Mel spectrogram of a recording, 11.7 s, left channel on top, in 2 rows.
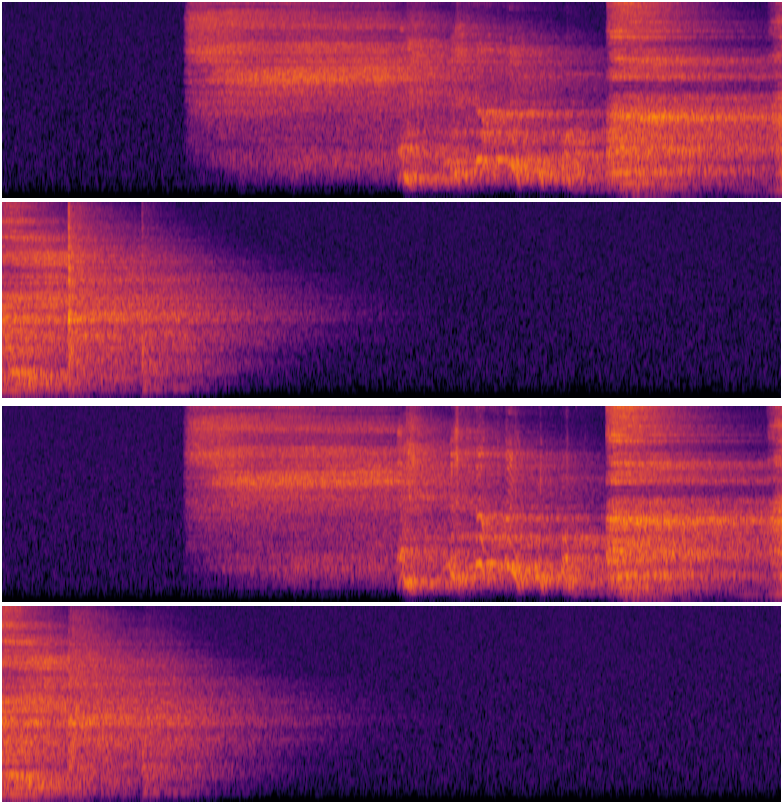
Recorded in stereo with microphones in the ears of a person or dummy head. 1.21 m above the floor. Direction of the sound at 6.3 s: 60° left (ahead or behind).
